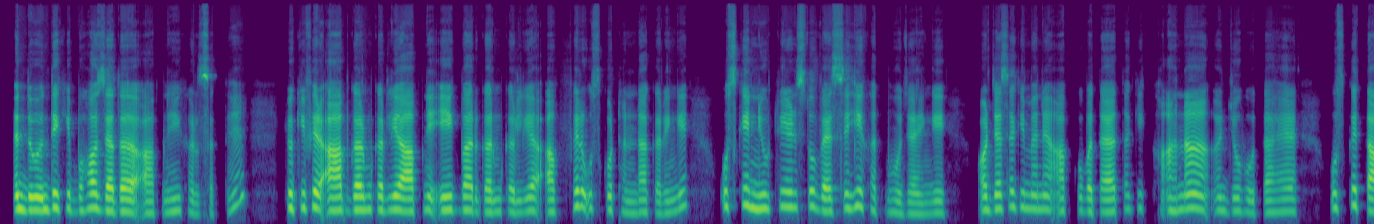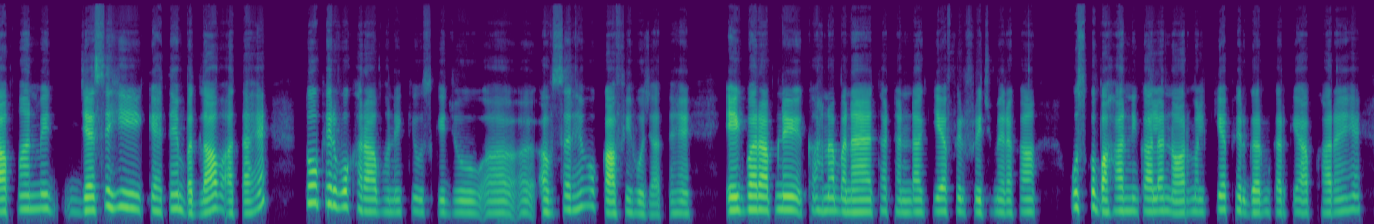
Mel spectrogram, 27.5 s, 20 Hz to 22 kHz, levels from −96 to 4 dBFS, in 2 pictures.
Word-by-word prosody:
अंदो 200 -2 +7
देखिए 230 -1 +3
बहुत 230 +3 +5
ज़्यादा 185 -3 +7
आप 165 -1 0
नहीं 180 +3 -5
कर 170 -3 -8
सकते 195 - -9
हैं। 270 +11 -7 0.4
क्योंकि 235 0 +1
फिर 245 - +8 0.2
आप 200 0 +6
गर्म 205 +1 +7
कर 205 -2 +3
लिया, 205 -1 +7
आपने 200 +2 +1 0.2
1 205 -1 0
बार 200 -2 +5
गर्म 180 0 +1
कर 175 - 0
लिया, 190 +3 -1
आप 180 0 -1
फिर 255 +1 +3
उसको 220 -3 -3
ठंडा 175 0 -4
करेंगे 175 +10 -6 0.4
उसके 275 +2 +1
न्यूट्रिएंट्स 235 +2 0
तो 255 - 0
वैसे 190 +1 +1
ही 260 - +3
खत्म 195 -7 -12
हो 170 -2 -6
जाएँगे 155 +1 -5 0.3
और 210 - +3
जैसा 220 +3 +1
कि 240 - -4
मैंने 215 -1 -3
आपको 190 0 -5
बताया 185 0 +1
था 215 +4 -15
कि 215 +2 -16
खाना 210 +4 +2 0.4
जो 190 - -5
होता 170 -2 -7
है 185 0 -4 0.4
उसके 235 +4 -3
तापमान 210 -2 +3
में 225 -2 -4 0.3
जैसे 200 +5 +2
ही 245 -1 +1 0.2
कहते 195 +2 -5
हैं 220 - -2
बदलाव 175 +6 +2
आता 165 0 -5
है 265 - -2 0.4
तो 310 +1 +4
फिर 290 -2 +2
वो 250 0 +1
खराब 185 -3 0
होने 180 0 -10
के 180 +2 -17
उसके 175 -1 -10
जो 170 +1 -9
अ 155 - -13
अ, 170 0 -7
अवसर 180 +4 -4
हैं 235 - -7
वो 260 0 -10
काफ़ी 165 +1 +3
हो 160 -1 -7
जाते 150 +2 -12
हैं। 165 -1 -6 0.4
1 205 -1 +4
बार 210 0 +5
आपने 205 -1 +4
खाना 195 0 -4
बनाया 180 0 +3
था, 190 +2 -11
ठंडा 180 -1 -5
किया, 185 +1 -2
फिर 185 0 -10
फ्रिज 180 0 -8
में 175 - -5
रखा, 180 +2 -4 0.4
उसको 245 0 -2
बाहर 190 -1 +2
निकाला, 190 0 -2
नॉर्मल 175 0 -3
किया, 190 +4 -4
फिर 195 -4 -5
गर्म 170 0 -1
करके 175 +1 -8
आप 170 - -7
खा 170 0 -4
रहे 180 +2 -5
हैं। 210 0 -8
190 Hz, 210 wpm, -21 LUFS, 175-215 Hz, 0.4 s, फिर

